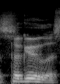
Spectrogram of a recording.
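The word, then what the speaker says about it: Pegulas: Pagulas.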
